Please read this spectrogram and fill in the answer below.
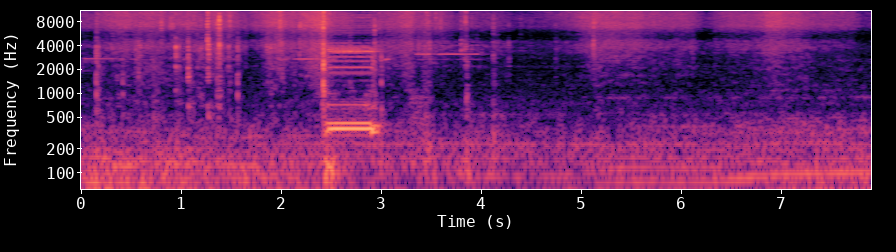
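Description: Steady low road and engine rumble inside a moving car's cabin, broken about two and a half seconds in by one short car horn honk of about half a second, steady in pitch and cutting off abruptly.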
